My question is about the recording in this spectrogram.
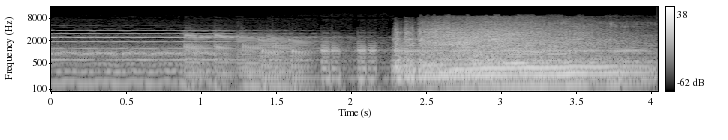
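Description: Cartoon background music. About two seconds in, a loud rushing vehicle sound effect with a rising engine-like tone takes over: cartoon vans speeding off.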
